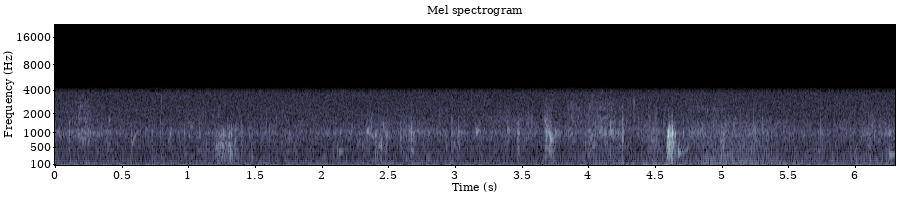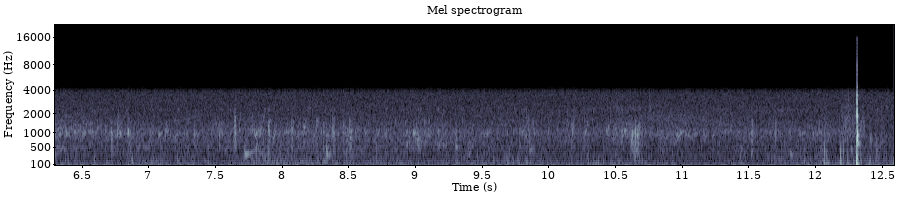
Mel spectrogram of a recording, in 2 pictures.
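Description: Seawater splashing and rushing along the hull of a kayak as a hooked hammerhead shark tows it, with many small splashes and one louder slap about four and a half seconds in.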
